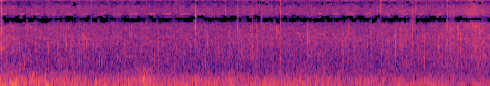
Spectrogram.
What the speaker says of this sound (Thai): พอดีเลยครับฝนมันตก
